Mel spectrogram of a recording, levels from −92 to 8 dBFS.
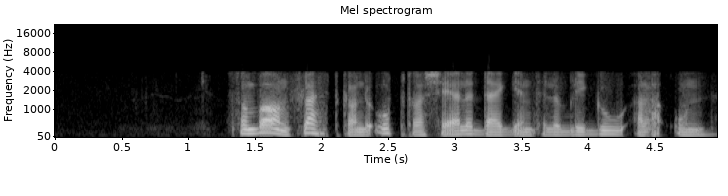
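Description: At 1.97–2.05 s and again at 4.41–4.53 s, VoIP packet loss concealed by the speech codec stretches the speech into a fading buzzy or noisy smear over roughly 60 ms of lost frames. The light Speex coding carries it, and the speech stays weak or distorted briefly afterward rather than dropping to clean silence.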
